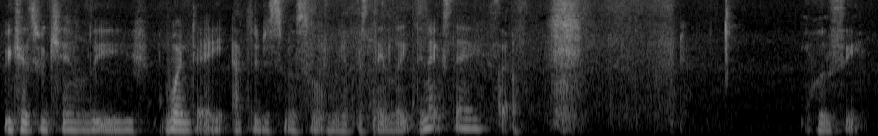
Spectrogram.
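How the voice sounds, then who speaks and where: A young special education teacher with a Southern US accent vlogs casually to camera, rambling and thinking aloud, sometimes dropping to a near-whisper, and sounds congested from a cold. Her lowish voice is dark and steady with vocal fry at a normal speed, with a slight hiss or hum in the recording.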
